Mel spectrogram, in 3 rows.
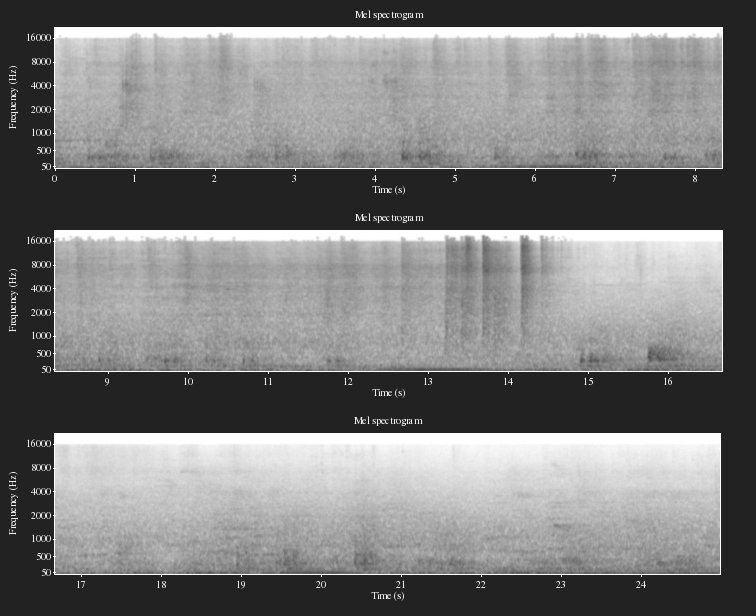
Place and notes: Sounds of various supermarket shopping carts under Riverside Drive Viaduct.
Zoom H6
New York County, New York, United States of America, 10 November 2019, 13:00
